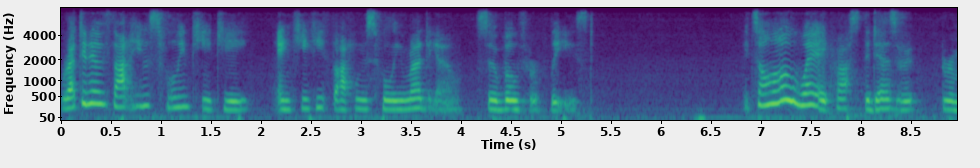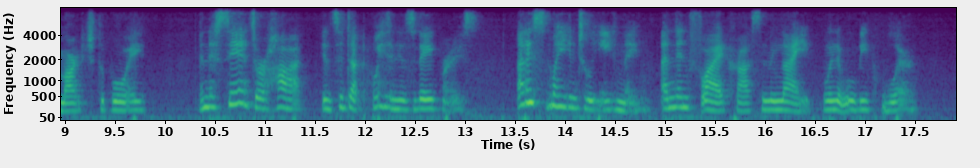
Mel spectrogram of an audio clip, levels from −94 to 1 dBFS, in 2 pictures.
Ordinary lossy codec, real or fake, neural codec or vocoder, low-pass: Opus, 24 kbps; fake; codec, 16 kHz, 0.5 kbps, FunCodec, trained on LibriTTS, 25 frames a second; 7.2 kHz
